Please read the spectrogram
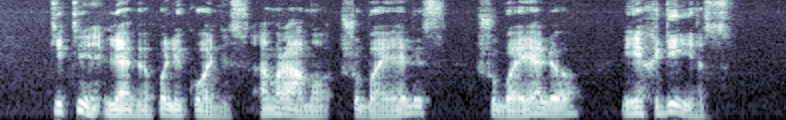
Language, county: Lithuanian, Kaunas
